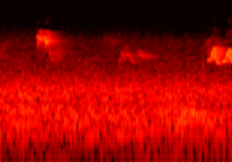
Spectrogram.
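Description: Red-eyed Vireo singing short, slurred high phrases, each broken off by a pause of about a second, over a steady hiss of background noise.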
